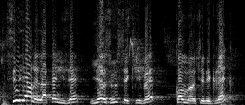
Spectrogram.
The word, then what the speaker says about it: Jésus: Jésus, non? Par rapport à la prononciation des lettres, là, on prononce Jésus.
